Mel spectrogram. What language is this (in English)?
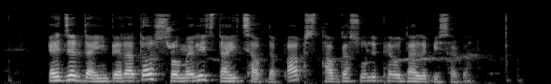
Georgian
